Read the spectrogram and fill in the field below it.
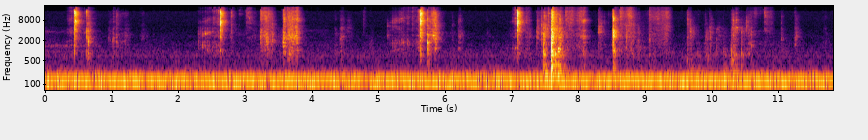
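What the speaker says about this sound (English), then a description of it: "We're going to cut out the corners." Scissors snip through paper or card while cutting out the corners of a travel trunk album box, a series of short, crisp cuts spaced irregularly over a steady low hum, close and moderately quiet.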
